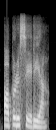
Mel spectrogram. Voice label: "opera seria", Indian

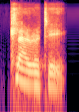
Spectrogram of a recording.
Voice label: "clarity", Indian

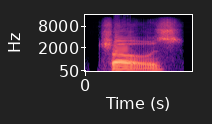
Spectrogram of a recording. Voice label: "chose", American

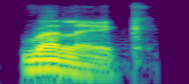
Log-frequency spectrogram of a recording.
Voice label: "relic", British

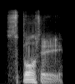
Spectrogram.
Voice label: "spotty", British

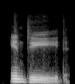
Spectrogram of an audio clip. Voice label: "indeed", American

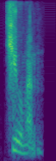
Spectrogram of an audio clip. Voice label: "human", Indian

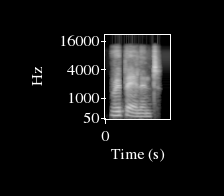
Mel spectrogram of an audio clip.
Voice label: "repellent", Indian

